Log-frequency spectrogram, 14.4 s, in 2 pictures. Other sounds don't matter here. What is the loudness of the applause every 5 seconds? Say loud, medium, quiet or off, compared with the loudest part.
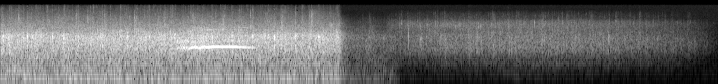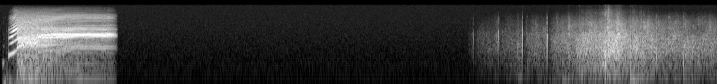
loud, quiet, medium.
